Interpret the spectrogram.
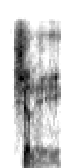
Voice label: "shily", British

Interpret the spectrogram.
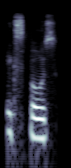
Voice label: "expose", Indian

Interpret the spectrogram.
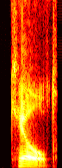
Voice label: "kilt", American

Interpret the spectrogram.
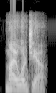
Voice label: "myalgia", Indian

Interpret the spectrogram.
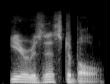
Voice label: "irresistible", American

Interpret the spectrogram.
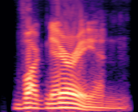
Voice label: "Wagnerian", American

